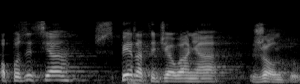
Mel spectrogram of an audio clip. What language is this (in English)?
Polish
